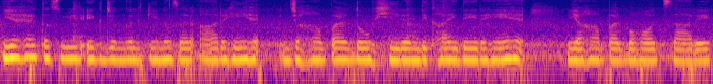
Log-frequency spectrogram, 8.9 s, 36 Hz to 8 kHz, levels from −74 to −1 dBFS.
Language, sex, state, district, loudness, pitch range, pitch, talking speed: Hindi, female, Haryana, Charkhi Dadri, -17 LUFS, 175-190 Hz, 175 Hz, 140 wpm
